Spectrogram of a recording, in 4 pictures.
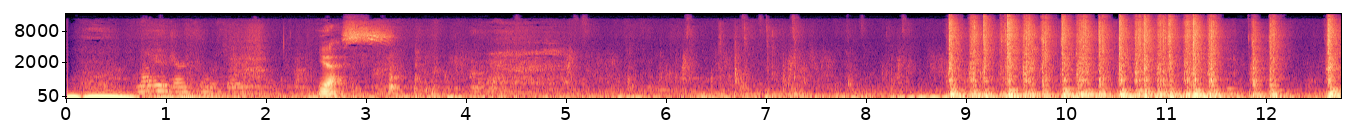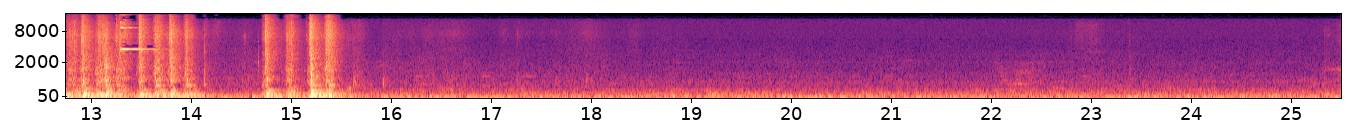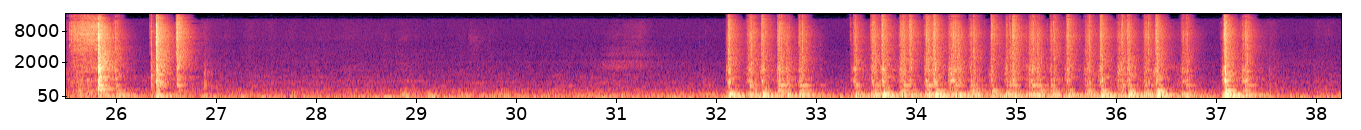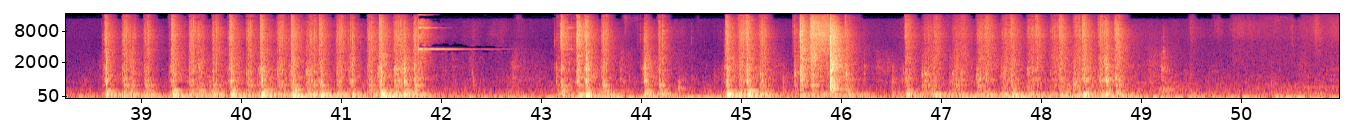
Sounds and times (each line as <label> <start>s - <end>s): typing on a Perkins Brailler 8.8s - 15.6s
typing on a Perkins Brailler 32.1s - 37.5s
typing on a Perkins Brailler 38.6s - 42.0s
typing on a Perkins Brailler 43.1s - 48.9s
